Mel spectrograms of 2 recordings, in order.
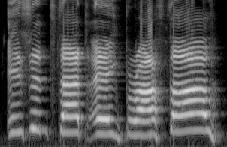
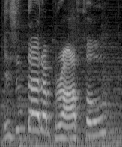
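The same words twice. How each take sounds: First: It is said louder. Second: It is said at normal volume.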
